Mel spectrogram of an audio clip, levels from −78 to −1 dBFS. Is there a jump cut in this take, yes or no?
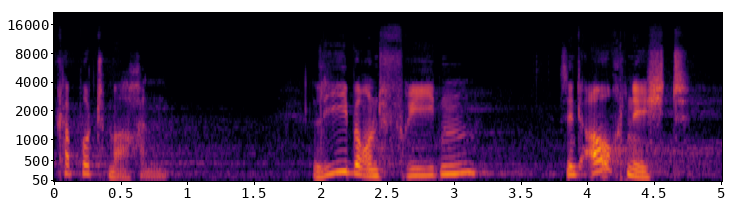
no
